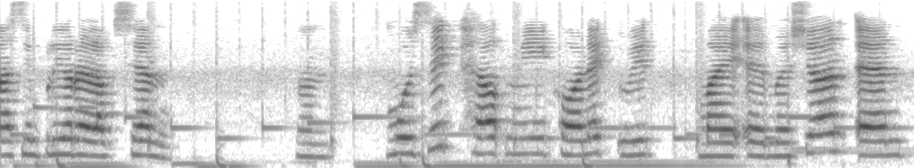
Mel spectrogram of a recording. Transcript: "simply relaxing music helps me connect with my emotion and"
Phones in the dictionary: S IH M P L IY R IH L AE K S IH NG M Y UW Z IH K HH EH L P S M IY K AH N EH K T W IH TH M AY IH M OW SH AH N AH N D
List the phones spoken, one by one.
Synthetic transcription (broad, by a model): S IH M P L IY R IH L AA K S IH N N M UW S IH K HH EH L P M IY K AH N EH K T W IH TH M AY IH M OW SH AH N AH N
